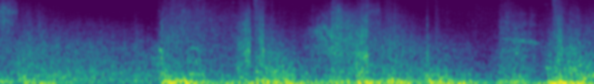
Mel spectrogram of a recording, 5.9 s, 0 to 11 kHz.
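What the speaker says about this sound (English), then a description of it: "the artillery is actually getting in really close to me" Artillery shells burst close by in World of Tanks during a Pz38 light tank match, a loud, dense rumbling barrage of booms that swells twice, with no talking.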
